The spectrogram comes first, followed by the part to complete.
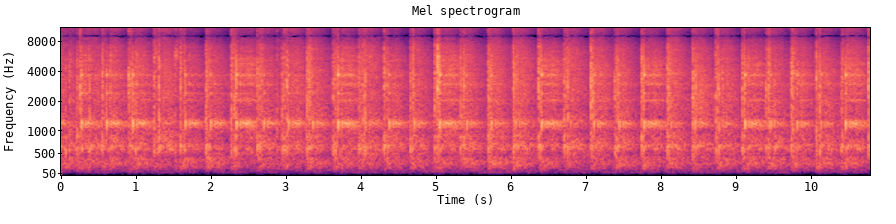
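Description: Drum practice pads struck with wooden drumsticks by a small group in unison, an even, steady stream of sharp taps with a pitched ring, playing paradiddles (single strokes mixed with doubles).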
